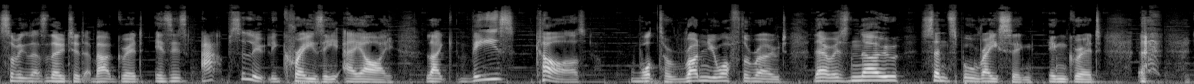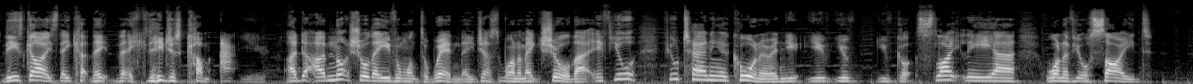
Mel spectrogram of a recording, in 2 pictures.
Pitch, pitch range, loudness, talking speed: 145 Hz, 125-165 Hz, -16 LUFS, 180 wpm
